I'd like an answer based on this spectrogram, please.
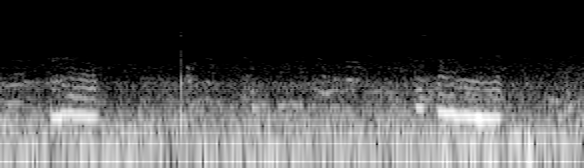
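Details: Charles, a male Norwegian Forest Cat, asleep, snoring and grinding his teeth: two soft, nasal whistled tones with faint harmonics, each about half a second long, rising out of a low, rumbling breathy noise.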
